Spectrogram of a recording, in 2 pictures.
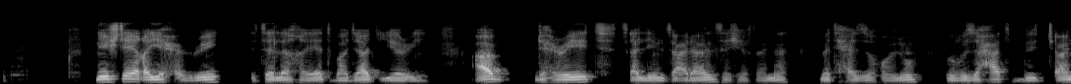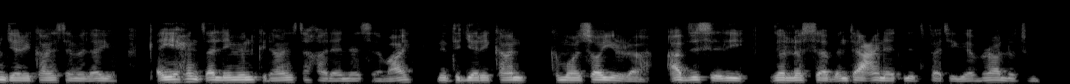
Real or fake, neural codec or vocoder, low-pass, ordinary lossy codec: real; none; 7.2 kHz; Opus, 64 kbps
